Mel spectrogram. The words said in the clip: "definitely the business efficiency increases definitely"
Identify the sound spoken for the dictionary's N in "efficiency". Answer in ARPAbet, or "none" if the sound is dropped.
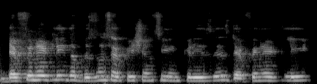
N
